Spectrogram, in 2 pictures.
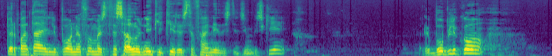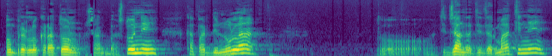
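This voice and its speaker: A man's voice: on the high side, lively intonation, pauses often, mellow, breathy edge. A man chairing a medical conference session, giving an introduction full of sarcastic, wry anecdotes. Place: conference hall.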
